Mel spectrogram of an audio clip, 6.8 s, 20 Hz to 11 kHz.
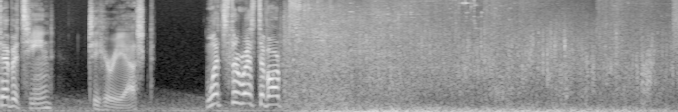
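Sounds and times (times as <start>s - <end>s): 
speech: 0.0s - 3.1s
explosion blowing in a metal hatch with deep rumbling boom: 2.8s - 6.7s.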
